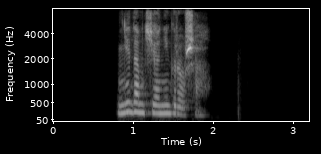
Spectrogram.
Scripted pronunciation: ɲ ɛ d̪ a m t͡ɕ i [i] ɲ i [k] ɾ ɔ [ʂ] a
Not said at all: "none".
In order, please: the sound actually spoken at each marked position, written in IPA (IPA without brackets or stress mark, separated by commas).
a, ɡ, ʂ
